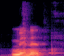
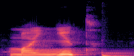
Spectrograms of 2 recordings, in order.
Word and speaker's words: minute: But if you're using the adjective form of this word, you pronounce it as minute. So the I becomes an I, and the U becomes a long U.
